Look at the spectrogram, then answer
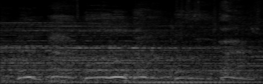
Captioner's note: gasping harshly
